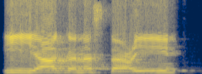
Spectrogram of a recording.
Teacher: جیسے ایاک نستعین، تو نستعین میں جو سین ہے یہ کیسے نکلا ہے؟ جب ہم نے زبان کی نوک کو دونوں دانتوں کے کنارے سے جب ہم نے ملایا تب اس سے سین کی آواز نکلی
